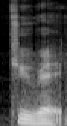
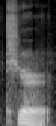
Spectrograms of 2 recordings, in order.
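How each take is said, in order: First: It is said with a Japanese-style pronunciation. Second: It is said with a plain English pronunciation. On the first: "because it's uh, Japanese, and that's how they pronounce stuff" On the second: "it's just Cure"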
